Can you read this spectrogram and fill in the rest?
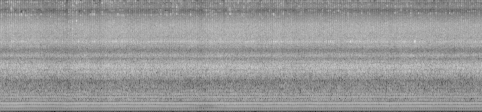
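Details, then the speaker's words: Trash-picked mower running after bolts were refitted and fresh gas was added; the old fuel had looked flaky. The small single-cylinder engine holds a steady, even drone with no hunting, misses or knocks; normal running. "Well, there you have it, folks. It runs, and that is an easy way to make money from the trash."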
